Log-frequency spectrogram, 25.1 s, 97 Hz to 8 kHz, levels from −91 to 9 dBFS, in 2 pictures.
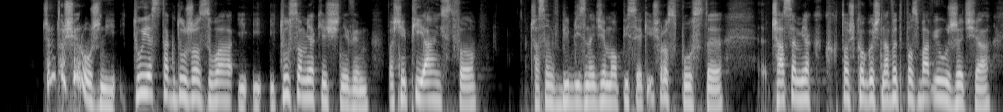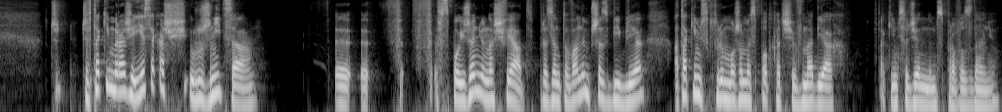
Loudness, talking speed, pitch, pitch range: -15 LUFS, 150 wpm, 150 Hz, 135-175 Hz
